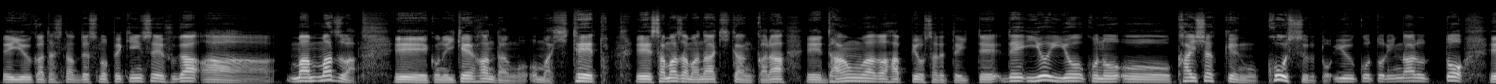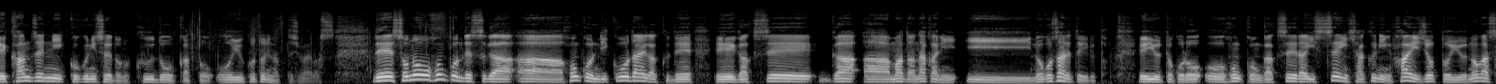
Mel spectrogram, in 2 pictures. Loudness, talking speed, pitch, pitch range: -22 LUFS, 320 characters per minute, 125 Hz, 110-145 Hz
